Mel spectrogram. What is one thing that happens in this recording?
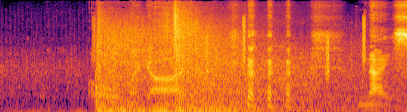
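A tank cannon fires with a heavy boom that rumbles away.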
